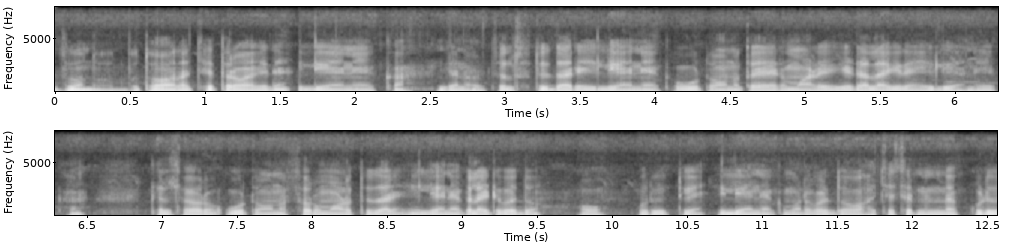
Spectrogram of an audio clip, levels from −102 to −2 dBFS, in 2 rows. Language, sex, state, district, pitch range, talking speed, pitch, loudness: Kannada, male, Karnataka, Raichur, 130-135 Hz, 145 wpm, 130 Hz, -18 LUFS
